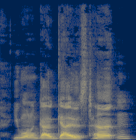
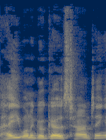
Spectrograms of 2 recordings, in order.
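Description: First: Louder, exaggerated Southern invitation; thicker Southern accent. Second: Said in the usual way. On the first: Friends invite the speaker out ghost hunting, thick Southern accent. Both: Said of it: "Or, excuse me".

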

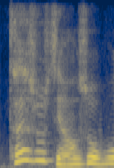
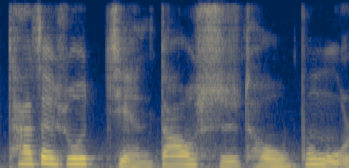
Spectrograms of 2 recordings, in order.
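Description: First: Higher and louder, stunned disbelief; amazed. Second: Slow, offhand, like it's obvious; casually explaining to Mom, as if nothing special; matter-of-fact. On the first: Mom echoes the brother's translation, higher, louder, amazed. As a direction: repeat it as if you can't believe it. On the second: Big brother explains the baby's words to Mom, slow and matter-of-fact. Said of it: "非常稀松平常说". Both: Retold or imitated.

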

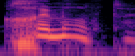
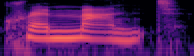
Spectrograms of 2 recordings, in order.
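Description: First: Cremant said the French way with a nasal final vowel and silent t; French accent. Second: Cremant said the English way as spelled; spelled out as written. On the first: Host showing viewers the proper French pronunciation. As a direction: Cremant with a proud French lilt. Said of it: "I hope you like my French accent there". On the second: Host spelling the name for viewers, English reading. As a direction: Cremant read plainly with English sounds. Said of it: "just in case you're looking for spelling". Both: Shown as a demonstration.

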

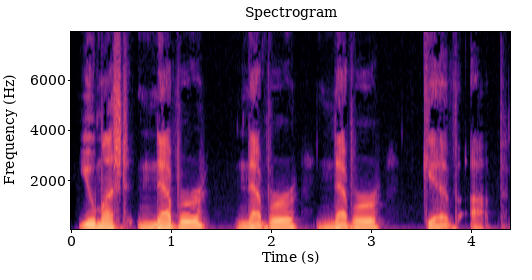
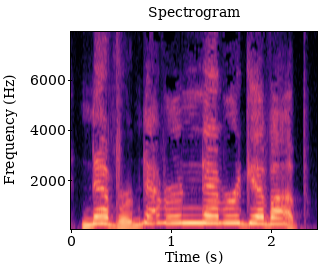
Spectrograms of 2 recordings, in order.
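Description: First: Each "never" slow and leaned on; emphatic never. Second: Much higher and louder, slow rallying cry; shouted never. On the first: Coaching listeners, slow deliberate stress on each never. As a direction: hammer every "never". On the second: Climax urging listeners never to quit, high slow shout. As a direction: belt it out like a battle cry. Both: Real, not acted.

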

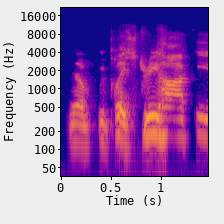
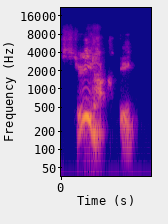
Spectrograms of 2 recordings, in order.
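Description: First: Said in the usual way. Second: "Street hockey?" asked higher, in disbelief; surprised. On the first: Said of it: "Cal calls me and says". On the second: Retold or imitated. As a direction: echo "Street hockey?" as a startled question. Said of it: "And I went".

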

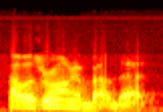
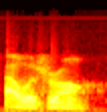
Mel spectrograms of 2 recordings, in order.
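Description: First: Lower, softer and more humble; sincere admission. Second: Said in the usual way. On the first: Retold or imitated. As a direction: let it land gently, with humility. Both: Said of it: "paused and said the following".

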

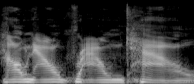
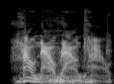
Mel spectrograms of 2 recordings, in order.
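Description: First: Wide open "ow" sounds in "How now, brown cow?"; prim precise elocution. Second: Crisp round vowels on "How now, brown cow?"; prim precise elocution. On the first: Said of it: "It really opens the mouth". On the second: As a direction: open the mouth wide on each "ow" in "How now, brown cow?". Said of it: "I still like my". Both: Shown as a demonstration.

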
